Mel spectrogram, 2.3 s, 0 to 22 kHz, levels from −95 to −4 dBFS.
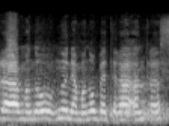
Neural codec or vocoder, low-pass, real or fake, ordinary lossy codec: vocoder, 44.1 kHz, 128 mel bands, Pupu-Vocoder; 14.4 kHz; fake; MP3, 96 kbps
